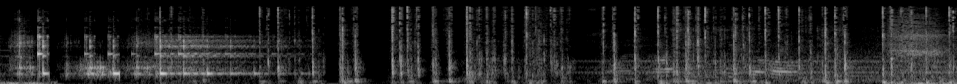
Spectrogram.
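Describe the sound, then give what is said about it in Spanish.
Rapid, uneven keystrokes clatter on a computer keyboard as statements and a report are typed up, a steady run of sharp clicks with brief pauses, mixed with some background tones and murmuring voices. “No sabe cómo me duelen los dedos por este teclado de mierda”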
